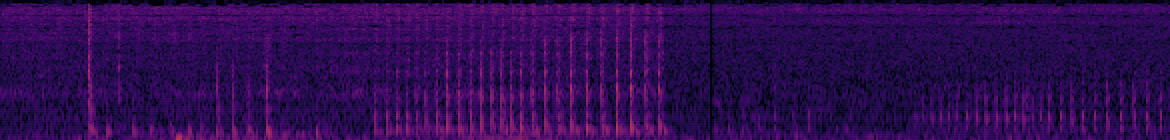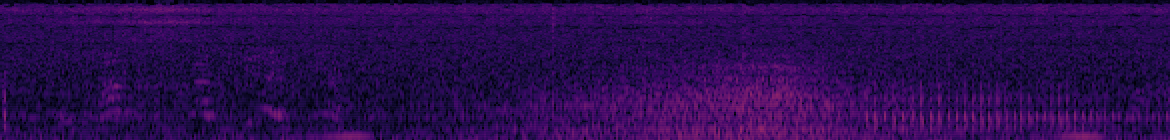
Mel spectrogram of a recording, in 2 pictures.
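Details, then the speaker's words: BYD Song Plus DM-i with the air conditioning starting up: bursts of fast, dry creaking ticks behind the glovebox, traced to the black and white gears of the HVAC actuator. "这刚才是把手套箱给拆了，这回知道是空调哪块嘎吱嘎吱响了。"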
